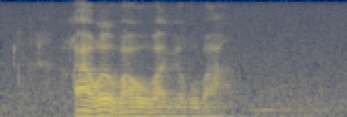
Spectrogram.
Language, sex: Northern Sotho, male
